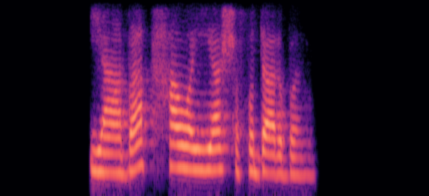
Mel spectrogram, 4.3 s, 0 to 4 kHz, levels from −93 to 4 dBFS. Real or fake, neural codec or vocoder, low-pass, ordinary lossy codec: fake; codec, 16 kHz, 1.1 kbps, Voila-Tokenizer; 3.6 kHz; Opus, 32 kbps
